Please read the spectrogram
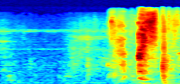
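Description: A sudden, loud, breathy vocal burst like a gasp, starting about a second and a half in after near-quiet room tone.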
